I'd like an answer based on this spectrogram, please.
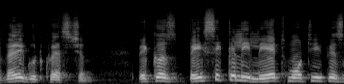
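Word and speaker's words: leitmotif: languages liet motif although it's spelt l-e-i-t it's pronounced liath motif is also referred to as motif now you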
